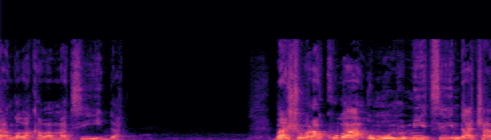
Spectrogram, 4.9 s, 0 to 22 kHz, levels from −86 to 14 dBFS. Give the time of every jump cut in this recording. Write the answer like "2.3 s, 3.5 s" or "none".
none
